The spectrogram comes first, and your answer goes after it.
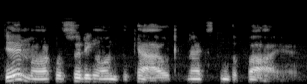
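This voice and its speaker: Sarcastic husky young man ranting. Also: mid-range voice, big pitch swings, moderate pace, dry recording. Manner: sarcastic, exasperated, swears often. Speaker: fanfic reader and commentator. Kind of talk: mocking commentary on a bad story. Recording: dull lo-fi dry mic.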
